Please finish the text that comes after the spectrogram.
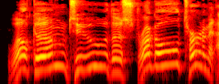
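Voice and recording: A man's put-on character voice at an extremely high pitch, delivered at a fairly slow pace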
